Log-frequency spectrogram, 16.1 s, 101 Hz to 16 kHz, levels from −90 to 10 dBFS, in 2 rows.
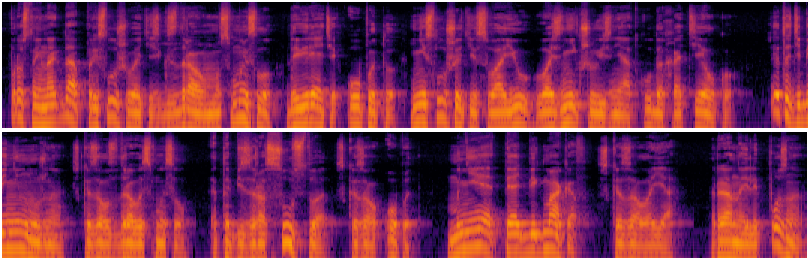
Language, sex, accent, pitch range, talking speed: Russian, male, native, 95-125 Hz, 130 wpm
